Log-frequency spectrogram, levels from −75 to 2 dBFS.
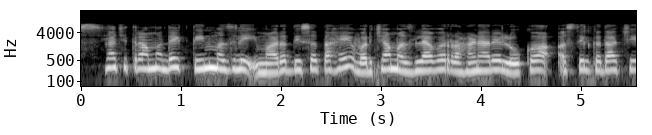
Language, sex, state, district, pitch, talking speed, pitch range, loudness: Marathi, female, Maharashtra, Solapur, 240 Hz, 150 wpm, 225-265 Hz, -13 LUFS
